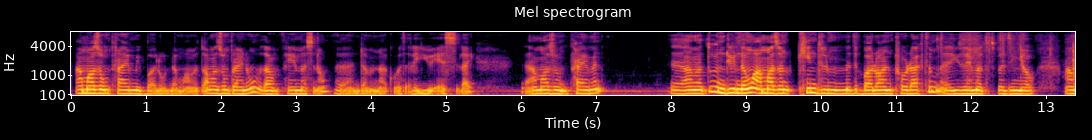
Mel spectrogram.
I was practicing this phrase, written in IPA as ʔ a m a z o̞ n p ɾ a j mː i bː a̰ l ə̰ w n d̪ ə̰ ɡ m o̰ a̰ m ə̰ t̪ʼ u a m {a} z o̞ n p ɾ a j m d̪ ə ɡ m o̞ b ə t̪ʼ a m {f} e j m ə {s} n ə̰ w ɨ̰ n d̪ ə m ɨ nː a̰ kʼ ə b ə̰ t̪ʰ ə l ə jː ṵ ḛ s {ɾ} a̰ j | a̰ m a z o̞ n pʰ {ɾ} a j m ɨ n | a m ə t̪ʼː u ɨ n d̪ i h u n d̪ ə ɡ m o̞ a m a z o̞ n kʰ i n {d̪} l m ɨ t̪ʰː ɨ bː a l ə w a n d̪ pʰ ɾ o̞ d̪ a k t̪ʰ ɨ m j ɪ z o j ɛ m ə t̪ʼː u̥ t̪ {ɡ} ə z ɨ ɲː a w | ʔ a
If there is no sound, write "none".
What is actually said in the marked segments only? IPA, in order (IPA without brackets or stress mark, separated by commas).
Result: a, f, s, l, ɾ, d̪, b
